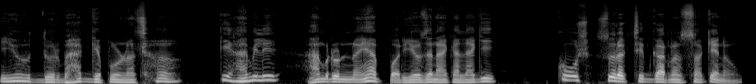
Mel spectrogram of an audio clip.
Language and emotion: Nepali, sad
